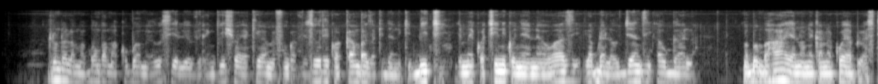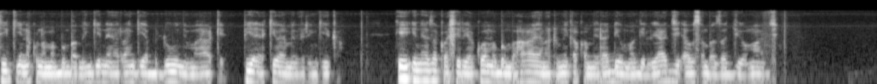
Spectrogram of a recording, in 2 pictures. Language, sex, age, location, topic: Swahili, male, 18-24, Nairobi, government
